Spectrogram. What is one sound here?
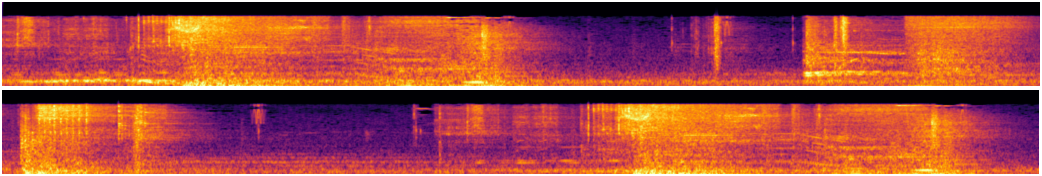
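A heavy chest swings open with a loud whoosh.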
